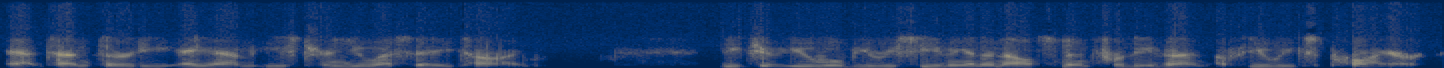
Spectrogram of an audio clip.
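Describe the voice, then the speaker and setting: A man with a mid-pitched voice moderates a webinar in a polite, businesslike manner. He sounds as if he is on a narrow telephone line, very dry, with no room around him. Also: slightly rough, no room sound. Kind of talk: moderating Q&A, reading questions and announcements. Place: remote call. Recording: tinny, phone-like line.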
